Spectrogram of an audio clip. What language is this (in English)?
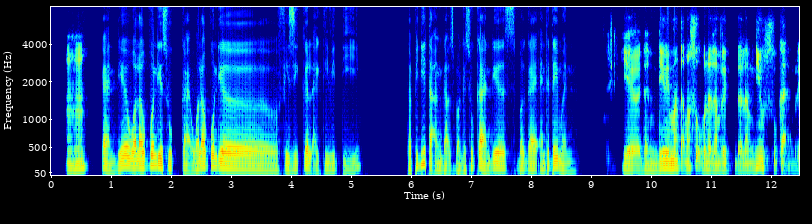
Malay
